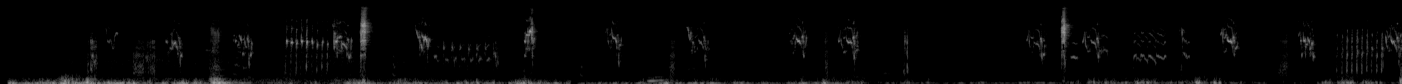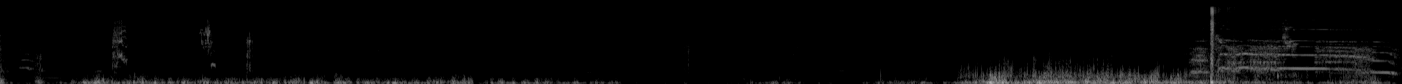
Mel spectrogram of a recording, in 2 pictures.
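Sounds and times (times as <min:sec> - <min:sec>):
small birds chirping: 0:00.6 - 0:17.1, 0:18.5 - 0:23.6.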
